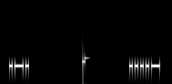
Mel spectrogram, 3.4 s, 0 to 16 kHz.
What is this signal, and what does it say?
Morse code, heard as a keyed tone, about 22 wpm, 700 Hz. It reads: R 4
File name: Single-Letter-Number-22wpm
